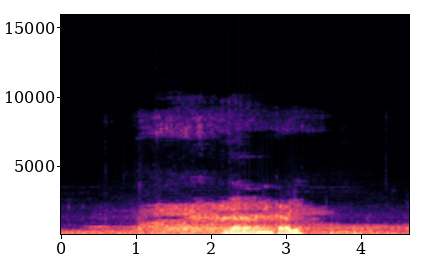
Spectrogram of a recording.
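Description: A motor rickshaw engine rumbles past close by.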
